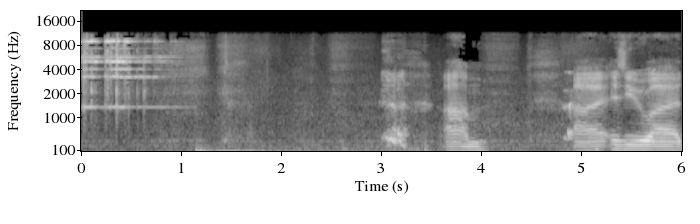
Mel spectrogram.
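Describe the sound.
A small bell above a door jingles brightly at the start, its ringing tones fading within a second, followed by soft vocal sounds and the low murmuring conversation of people eating dinner at tables.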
